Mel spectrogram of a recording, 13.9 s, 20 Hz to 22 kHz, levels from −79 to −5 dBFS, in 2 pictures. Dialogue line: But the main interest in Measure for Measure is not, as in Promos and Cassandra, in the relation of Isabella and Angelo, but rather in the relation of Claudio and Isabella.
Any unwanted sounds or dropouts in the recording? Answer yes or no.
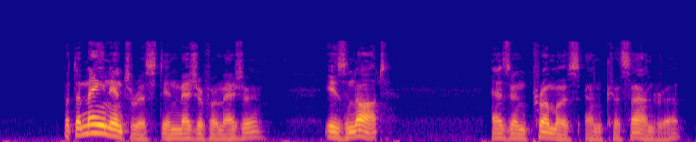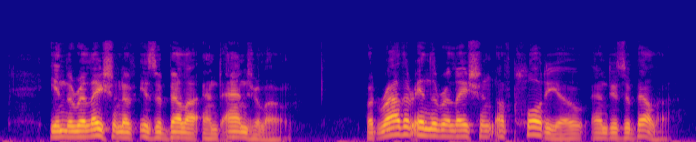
no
